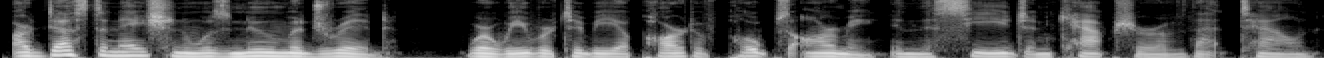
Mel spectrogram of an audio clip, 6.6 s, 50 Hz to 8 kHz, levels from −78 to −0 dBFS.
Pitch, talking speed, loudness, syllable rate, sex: 110 Hz, 210 wpm, -18 LUFS, 5.5 syllables/s, male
